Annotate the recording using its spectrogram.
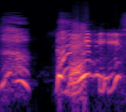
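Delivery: high, squealed disbelief; mock shock. Fan reacting to the baby announcement with a friend, mock shock. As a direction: act scandalized, pitch shooting way up. Gasps, feigning shock at plot twist.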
